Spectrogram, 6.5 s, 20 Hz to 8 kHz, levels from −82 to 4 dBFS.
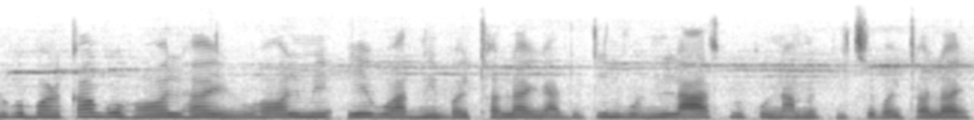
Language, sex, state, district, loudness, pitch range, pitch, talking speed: Bajjika, female, Bihar, Vaishali, -26 LUFS, 215-235 Hz, 225 Hz, 205 wpm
